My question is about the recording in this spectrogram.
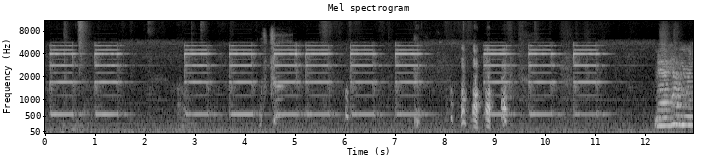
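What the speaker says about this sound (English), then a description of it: "fire alarm going off." A building fire alarm pulses in a repeating on-off pattern of steady electronic tones, interrupted by short bursts of sound and followed by the start of a spoken evacuation announcement.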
